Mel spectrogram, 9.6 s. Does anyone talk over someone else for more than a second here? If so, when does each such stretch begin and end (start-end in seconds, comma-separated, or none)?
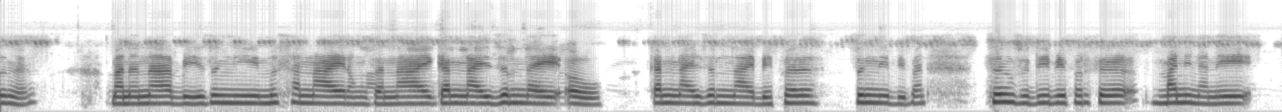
2.8-4.3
